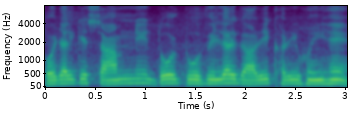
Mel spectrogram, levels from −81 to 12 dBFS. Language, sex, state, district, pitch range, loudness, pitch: Hindi, male, Chhattisgarh, Balrampur, 140-155 Hz, -14 LUFS, 145 Hz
